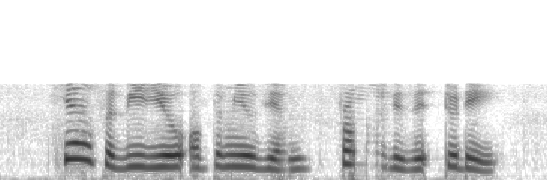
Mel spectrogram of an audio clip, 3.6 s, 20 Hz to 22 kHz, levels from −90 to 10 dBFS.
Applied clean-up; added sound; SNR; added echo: neural separator model SepFormer WHAM!.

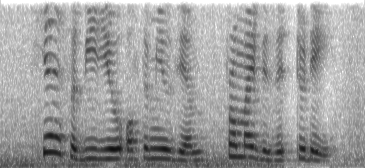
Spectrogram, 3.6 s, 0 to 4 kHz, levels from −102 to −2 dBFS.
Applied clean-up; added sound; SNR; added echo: none; Fire; 18 dB; none.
